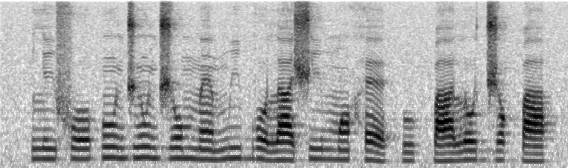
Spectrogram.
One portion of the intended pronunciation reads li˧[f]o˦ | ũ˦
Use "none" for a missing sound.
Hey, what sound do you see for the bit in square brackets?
f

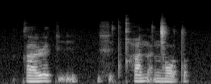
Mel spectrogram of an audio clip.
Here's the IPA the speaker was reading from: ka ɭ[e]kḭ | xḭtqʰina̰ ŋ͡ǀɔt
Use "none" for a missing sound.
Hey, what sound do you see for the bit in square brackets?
e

